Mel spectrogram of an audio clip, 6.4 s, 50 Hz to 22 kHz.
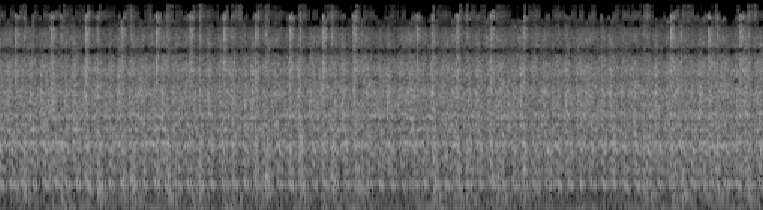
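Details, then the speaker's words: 1984 GMC Sierra Classic after sitting about six months, freshly installed battery: starter spins the engine at about three and a half beats a second with no firing; no fuel pulled up to the carb, fuel likely evaporated. "Alright, so we're not pulling up fuel up to the carb. Like I said, it's been sitting, so fuel's probably evaporated out of it."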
